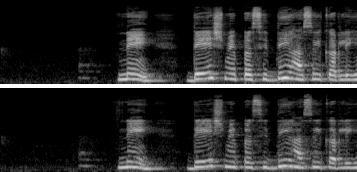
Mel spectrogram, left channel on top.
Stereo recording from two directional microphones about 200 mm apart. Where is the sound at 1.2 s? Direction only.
55° left (ahead or behind).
